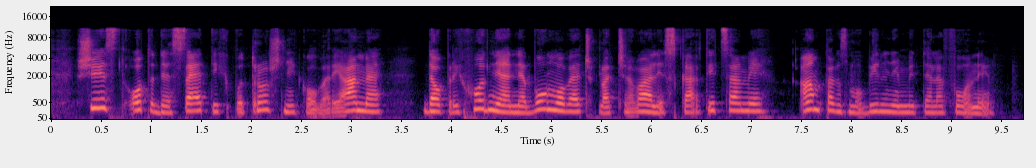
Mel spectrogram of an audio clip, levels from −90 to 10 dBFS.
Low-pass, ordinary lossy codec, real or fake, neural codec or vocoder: 10.8 kHz; none; fake; codec, 24 kHz, 3 kbps, HILCodec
